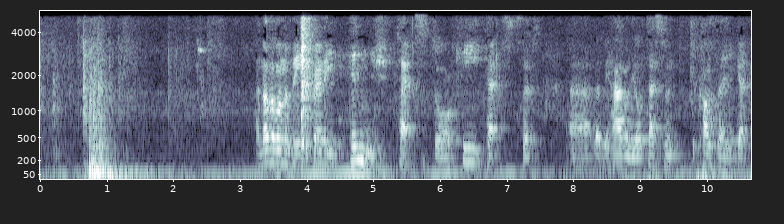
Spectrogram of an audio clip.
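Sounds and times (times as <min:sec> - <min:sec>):
quiet hum: 0:00.0 - 0:10.6
door pushed shut with a solid low thud: 0:00.6 - 0:01.4
speech: 0:03.2 - 0:10.6.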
